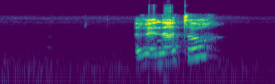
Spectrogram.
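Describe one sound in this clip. A young woman speaks through a video call.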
